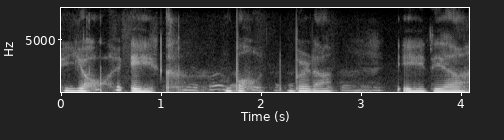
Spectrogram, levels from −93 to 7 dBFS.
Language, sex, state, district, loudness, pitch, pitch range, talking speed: Hindi, female, Himachal Pradesh, Shimla, -17 LUFS, 215 Hz, 200-250 Hz, 90 wpm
